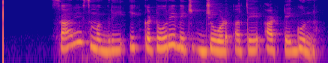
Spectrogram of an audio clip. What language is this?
Punjabi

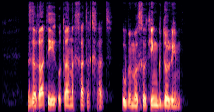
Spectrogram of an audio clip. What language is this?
Hebrew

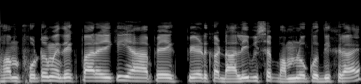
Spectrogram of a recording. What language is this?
Hindi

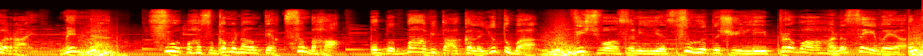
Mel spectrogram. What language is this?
Sinhala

